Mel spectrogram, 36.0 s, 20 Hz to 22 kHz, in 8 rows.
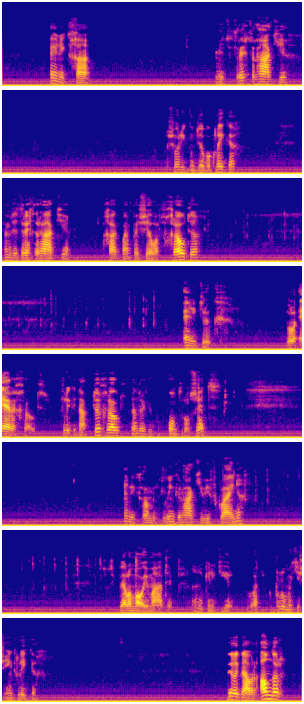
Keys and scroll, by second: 4.1 ], 4.5 ], 5.4 ], 8.9-13.1 typing, 14.1-15.5 typing, 20.8 ctrl+z, 25.3-28.5 typing.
